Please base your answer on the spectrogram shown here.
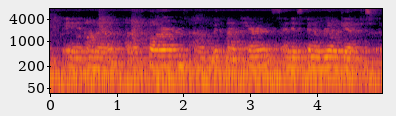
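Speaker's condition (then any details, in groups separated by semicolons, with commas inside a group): No condition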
